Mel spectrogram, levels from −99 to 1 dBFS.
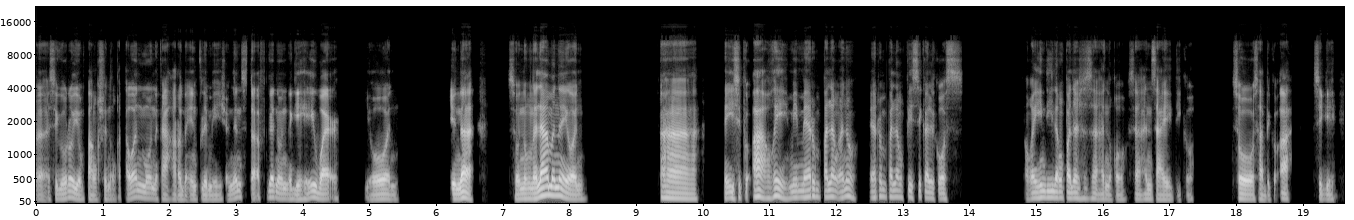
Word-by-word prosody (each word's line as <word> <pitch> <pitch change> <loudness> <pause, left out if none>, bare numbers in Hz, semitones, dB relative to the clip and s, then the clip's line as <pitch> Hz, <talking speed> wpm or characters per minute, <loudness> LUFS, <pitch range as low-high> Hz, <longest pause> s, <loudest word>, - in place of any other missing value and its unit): ah, - - -4
siguro 100 +6 -1
yung 90 -2 0
function 85 -2 -4
ng - - -16
katawan 125 -1 -1
mo 105 -2 -1
nagkakaroon 90 -2 -4
ng - - -6
inflammation 85 0 -5
and 130 - -3
stuff - - -4
gano'n 110 -6 +1
naghi-haywire, 95 +3 +1 0.4
'yon. 90 -1 +1 0.8
'Yon 100 - +5
na, - - +8 0.5
so 95 - -2
nung 100 +1 +2
nalaman 165 +8 +7
na - - +4
'yon 95 0 +2 1.1
Ah, 105 -3 +4 0.4
naisip - - -1
ko - - -3
ah, 110 - +5
okey. 115 -3 0
May 125 +2 -2
meron 135 +2 0
palang 130 -2 0
ano, 130 -6 -3 0.2
meron 140 +4 -4
palang 135 -2 -4
physical 125 -3 -3
cause, 105 -1 -4 0.9
okey, 110 +1 -1
hindi 125 +2 +1
lang 120 -1 +2
pala 115 -1 +1
siya 105 -1 -9
sa 105 0 -4
ano 95 -1 -4
ko, 85 +1 -6
sa 90 -1 -7
anxiety 85 -3 -3
ko. - - -17 0.5
So 95 -2 +3
sabi 80 -5 -5
ko, - - -13
"Ah, - - +2 0.4
sige." 90 -1 -6
105 Hz, 155 wpm, -23 LUFS, 95-125 Hz, 1.1 s, na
